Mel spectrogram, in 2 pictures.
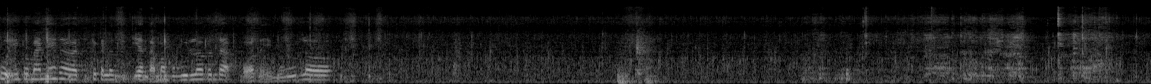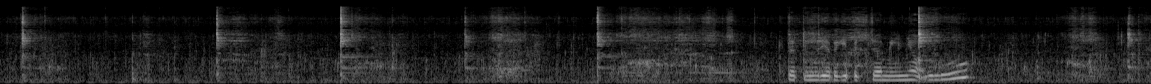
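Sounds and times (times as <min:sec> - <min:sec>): metal spoon scraping a wok: 0:00.0 - 0:03.9, 0:08.0 - 0:21.2, 0:21.9 - 0:23.0
paste sizzling in oil: 0:00.0 - 0:23.0.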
